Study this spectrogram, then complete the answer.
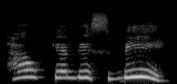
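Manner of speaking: high, slow, incredulous question; a high, slow, stunned Nicodemus; voicing Nicodemus. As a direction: draw it out like a baffled scholar. Nicodemus quoted again, slower.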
